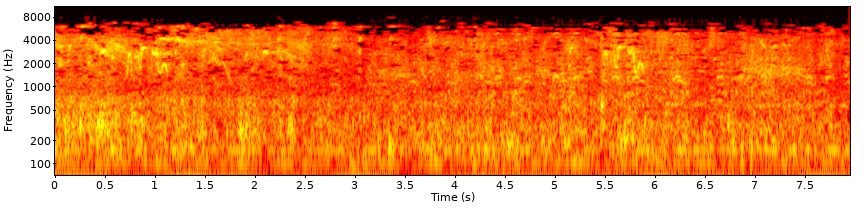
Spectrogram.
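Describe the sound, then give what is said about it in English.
Birds call continuously at the edge of a river as the sun begins to sink, in a dense, overlapping outdoor chorus, steady and fairly loud from start to finish over a low rumbling background, with no clear pauses. “And daintily around the edge of the water, and the high-pitched barking cries of the zebra mingle with the cry of the birds as the sun begins to sink.”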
